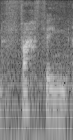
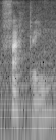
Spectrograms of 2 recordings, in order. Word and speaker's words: faffing: I'm faffing, as an Englishman might say. Faffing? I am faffing. I don't know that one. Well, it's not fapping, it's faffing.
